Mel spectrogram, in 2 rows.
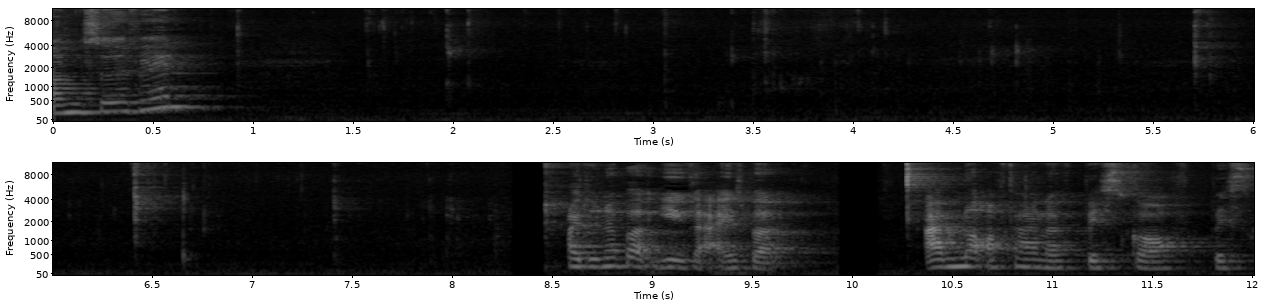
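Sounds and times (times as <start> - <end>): soft chewing: 0.9 - 8.3.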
